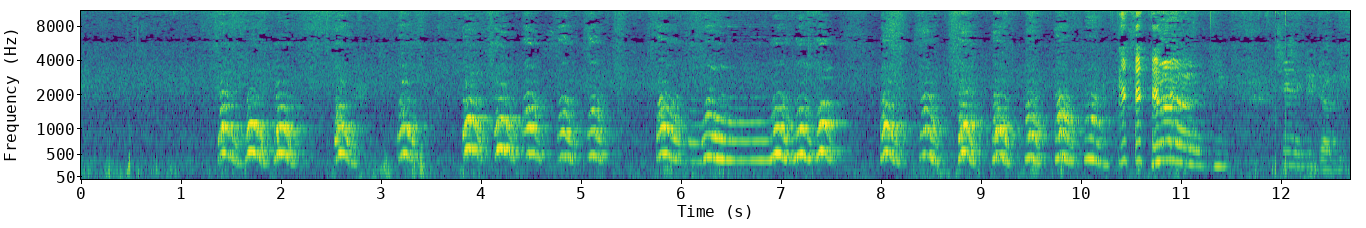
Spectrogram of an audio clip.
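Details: A male dog, playing and excited on hearing a recording of his own barking, gives rapid, high, tonal barks and yelps, broken by a drawn-out wavering whine.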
